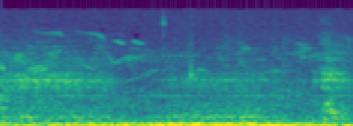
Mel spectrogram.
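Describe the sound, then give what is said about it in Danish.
Hens cluck softly in a steady, busy murmur over a low background rumble, with a few faint higher chirps mixed in. “Det er høns. Ja. Derfor gokker de.”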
